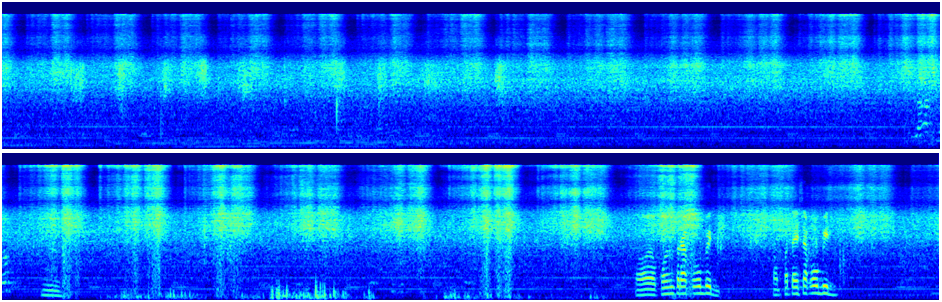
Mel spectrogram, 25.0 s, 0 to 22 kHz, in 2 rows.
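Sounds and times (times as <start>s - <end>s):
fogger hissing: 0.0s - 25.0s
low rumbling: 13.8s - 17.6s.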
